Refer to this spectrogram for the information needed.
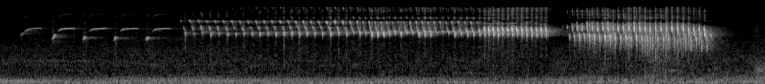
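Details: Canary singing to call the flock: a run of short, hooked, whistled notes about five per second, then rapid rolling trills that grow louder, a brief break, and a final harsh buzzy trill before silence; faint low hum beneath.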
